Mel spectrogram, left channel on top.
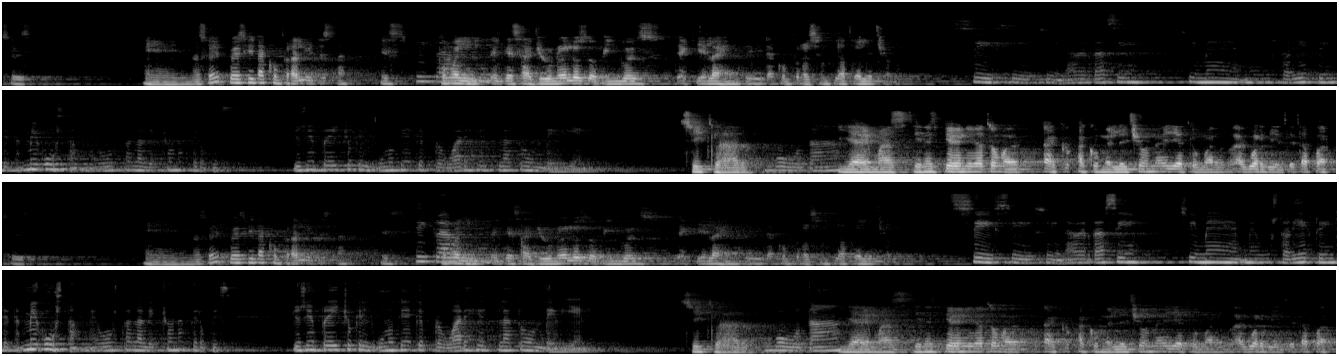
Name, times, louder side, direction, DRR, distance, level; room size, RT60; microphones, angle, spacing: voice 1, 1.4-3.5 3.8-4.0 4.4-9.0 20.1-20.8 21.7-26.6, left 6 dB, 55° left, 15 dB, 0.3 m, -24 dB
voice 2, 4.1-4.9 9.6-11.5 11.9-15.6 16.3-19.3 21.0-21.9, right 3 dB, 55° right, 13 dB, 0.4 m, -32 dB
12.0 x 10.0 x 5.3 m, 2.3 s
head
